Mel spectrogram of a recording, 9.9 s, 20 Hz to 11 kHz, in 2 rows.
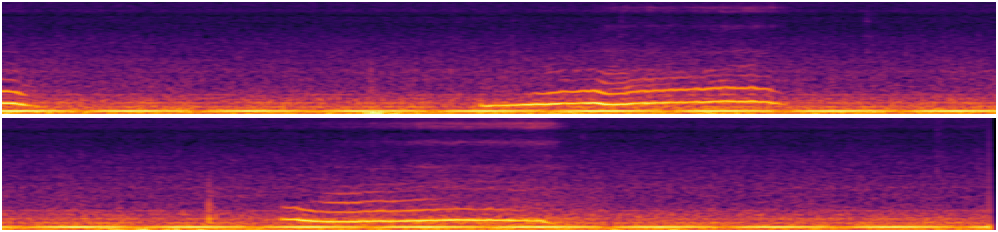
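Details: Napping cat: steady low rhythmic rumble of sleep breathing, about 100 cycles a minute, with two brief rising whistly squeaks; gentle snoring.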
